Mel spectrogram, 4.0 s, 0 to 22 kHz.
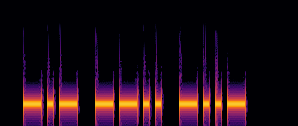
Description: Morse code, heard as a keyed tone, about 15 wpm, 700 Hz. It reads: KZX
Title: USA Call Sign Postfixes - 3 Letters 15wpm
